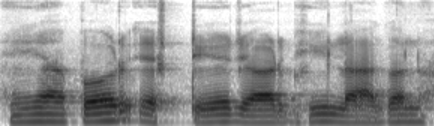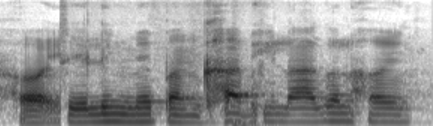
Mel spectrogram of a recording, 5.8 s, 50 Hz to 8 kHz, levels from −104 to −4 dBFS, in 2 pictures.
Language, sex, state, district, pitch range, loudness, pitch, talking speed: Maithili, male, Bihar, Samastipur, 120-130 Hz, -24 LUFS, 125 Hz, 135 wpm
